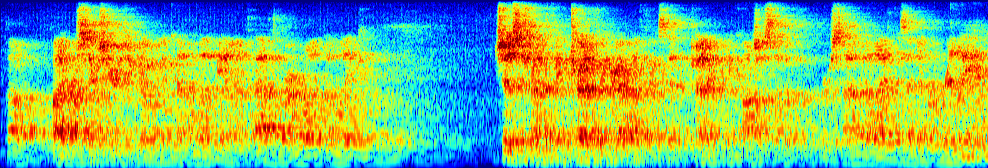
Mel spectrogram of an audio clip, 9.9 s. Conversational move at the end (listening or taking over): listening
